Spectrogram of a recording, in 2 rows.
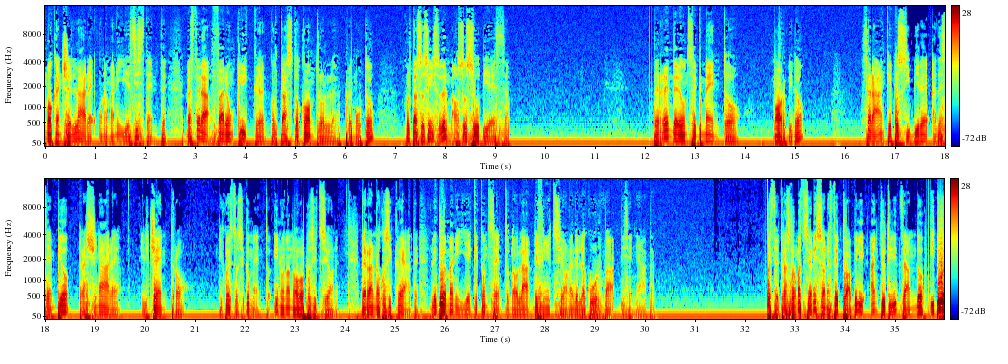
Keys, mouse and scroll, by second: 8.6 ctrl+click, 19.2-21.9 drag.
